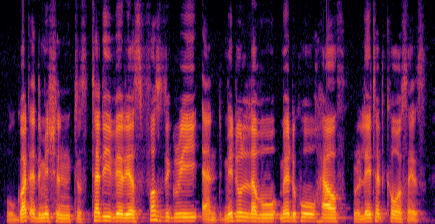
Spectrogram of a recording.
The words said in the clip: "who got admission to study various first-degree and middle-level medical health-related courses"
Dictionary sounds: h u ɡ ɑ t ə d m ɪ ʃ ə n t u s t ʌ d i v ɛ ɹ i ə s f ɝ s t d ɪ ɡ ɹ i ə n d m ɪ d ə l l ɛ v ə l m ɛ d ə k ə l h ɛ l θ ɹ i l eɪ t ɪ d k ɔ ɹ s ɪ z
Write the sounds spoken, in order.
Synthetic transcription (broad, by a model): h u ɡ ɑ t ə d m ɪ ʃ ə n t u s t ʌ d i v ɛ ɹ i ə s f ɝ s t d ɪ ɡ ɹ i ə n d m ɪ d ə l l ɛ v ə l m ɛ d ə k ə l h ɛ l θ ɹ i l eɪ t ɪ d k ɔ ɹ s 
